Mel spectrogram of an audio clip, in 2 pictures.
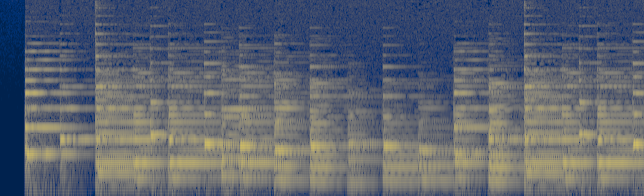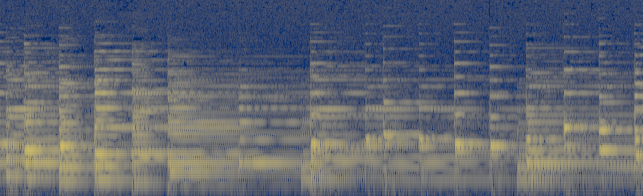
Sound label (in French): Violon et Piano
